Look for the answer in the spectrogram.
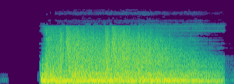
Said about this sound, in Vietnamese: Một loạt tiếng nổ lớn vang lên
